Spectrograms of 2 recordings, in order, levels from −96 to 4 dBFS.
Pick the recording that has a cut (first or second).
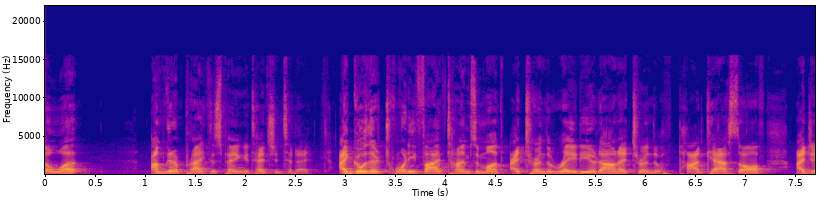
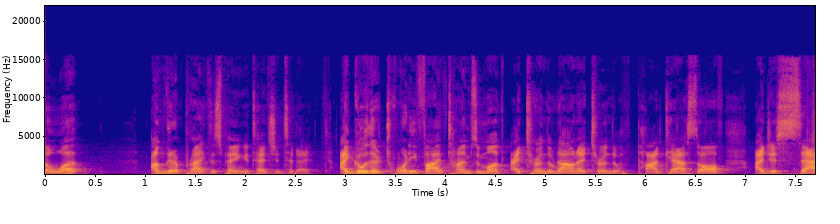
second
